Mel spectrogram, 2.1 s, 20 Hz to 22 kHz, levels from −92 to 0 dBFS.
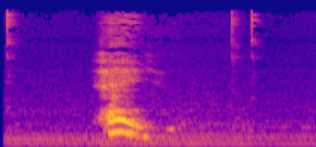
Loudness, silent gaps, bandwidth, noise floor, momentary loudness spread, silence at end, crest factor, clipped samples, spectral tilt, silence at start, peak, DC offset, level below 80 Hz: -15 LUFS; none; 17 kHz; -47 dBFS; 24 LU; 0.95 s; 20 dB; under 0.1%; -4 dB/octave; 0.05 s; -2 dBFS; under 0.1%; -66 dBFS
